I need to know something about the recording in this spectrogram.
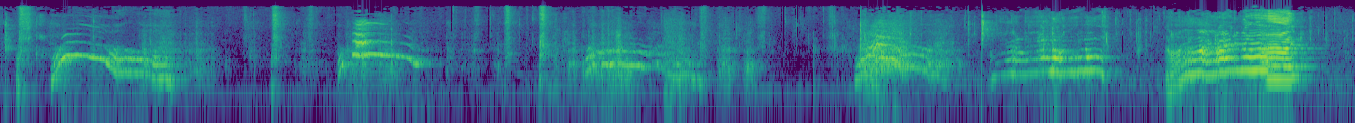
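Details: Cat making weird noises indoors: about six drawn-out, wavering meow-like cries, some rising and falling, the last ones strained and warbling, separated by short pauses with faint clicks and room noise.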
